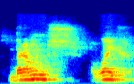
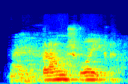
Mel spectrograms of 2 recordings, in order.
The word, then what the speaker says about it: Braunschweig: Decir que Brunswick en inglés corresponde al estado federal alemán Braunschweig. ¿Lo he pronunciado bien? Braunschweig.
